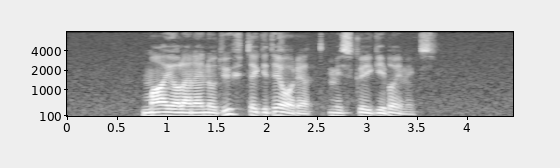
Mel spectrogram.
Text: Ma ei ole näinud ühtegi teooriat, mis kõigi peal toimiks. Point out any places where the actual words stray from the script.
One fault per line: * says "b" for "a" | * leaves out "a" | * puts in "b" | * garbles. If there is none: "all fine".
* leaves out "peal"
